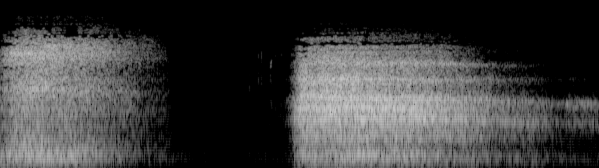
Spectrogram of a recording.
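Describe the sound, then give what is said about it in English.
A deep breath during a guided relaxation exercise: one long airy inhale, a short silent pause, then a longer, softly fading exhale, with no talk. “And now this time, let's take a deep breath and bring in light.”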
